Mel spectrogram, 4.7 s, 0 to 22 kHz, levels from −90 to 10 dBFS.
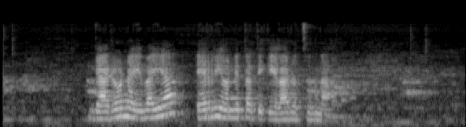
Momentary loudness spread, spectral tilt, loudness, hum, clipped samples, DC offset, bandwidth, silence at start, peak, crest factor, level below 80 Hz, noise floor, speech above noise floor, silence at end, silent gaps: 22 LU; -5.5 dB/octave; -22 LUFS; none; under 0.1%; under 0.1%; 11.5 kHz; 0.05 s; -4 dBFS; 20 dB; -62 dBFS; -50 dBFS; 28 dB; 0.4 s; none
